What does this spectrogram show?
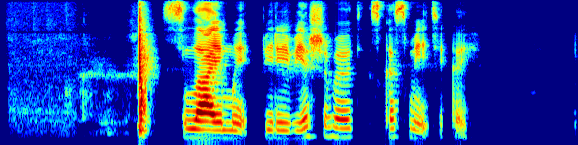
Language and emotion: Russian, neutral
